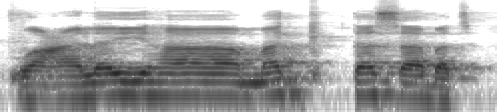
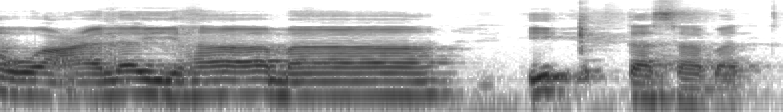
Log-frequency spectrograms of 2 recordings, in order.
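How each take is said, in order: First: Ma runs straight into ktasabat without a break. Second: A stop after ma, then a fresh 'ik' syllable. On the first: The reading continues without stopping. "Kalau wasol mudah" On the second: The reader stops at ma and restarts. "ketika waqaf di kalimat di huruf ma"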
